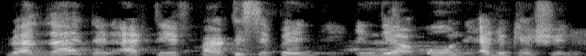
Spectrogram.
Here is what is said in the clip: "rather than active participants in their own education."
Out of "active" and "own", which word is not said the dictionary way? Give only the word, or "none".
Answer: none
